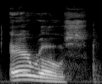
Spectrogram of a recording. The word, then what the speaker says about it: eros: is another one that's called eros arrows pronounced that way is spelled e-r-o-s and eros means a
